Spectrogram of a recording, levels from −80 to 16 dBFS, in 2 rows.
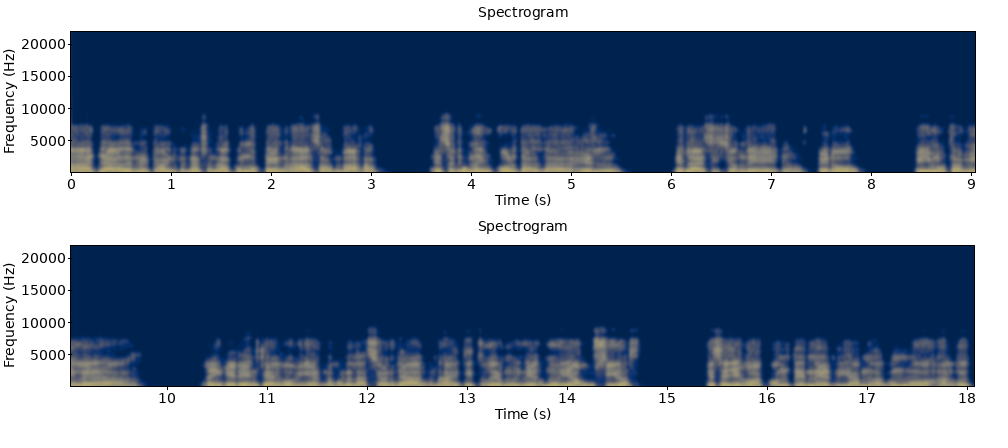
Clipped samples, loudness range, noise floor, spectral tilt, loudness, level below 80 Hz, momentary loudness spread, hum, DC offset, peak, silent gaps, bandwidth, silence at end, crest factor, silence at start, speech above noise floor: under 0.1%; 2 LU; -83 dBFS; -5 dB/octave; -17 LUFS; -60 dBFS; 6 LU; none; under 0.1%; -2 dBFS; none; 8 kHz; 0.05 s; 16 dB; 0 s; 66 dB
